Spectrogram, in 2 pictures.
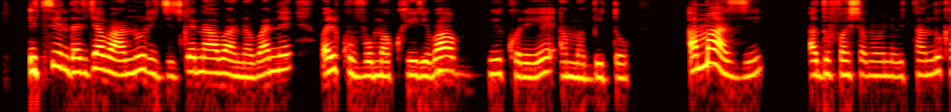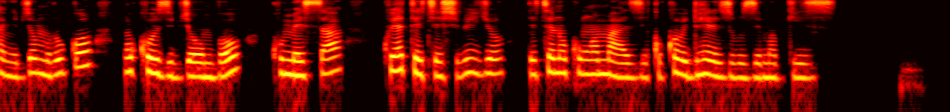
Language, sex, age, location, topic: Kinyarwanda, female, 18-24, Kigali, health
